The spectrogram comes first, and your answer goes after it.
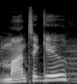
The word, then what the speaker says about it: Montague: Is it Montague? That's correct.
